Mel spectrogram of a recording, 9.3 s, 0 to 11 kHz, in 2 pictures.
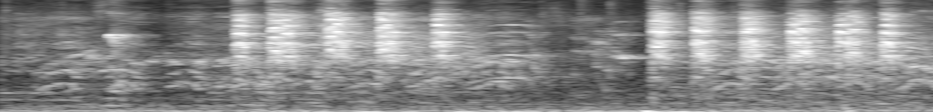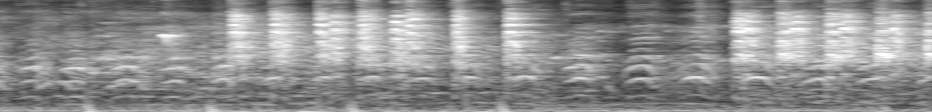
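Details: Hand-fed baby red-lored amazons, two captive chicks in Heredia Province, Costa Rica, on May 13, 2022, begging for food: long series of harsh, rhythmic squawks in several bouts, with softer nasal notes between them.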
